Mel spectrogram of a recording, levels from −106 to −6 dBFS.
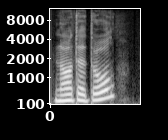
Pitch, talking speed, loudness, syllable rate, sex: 235 Hz, 200 wpm, -13 LUFS, 4.9 syllables/s, female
